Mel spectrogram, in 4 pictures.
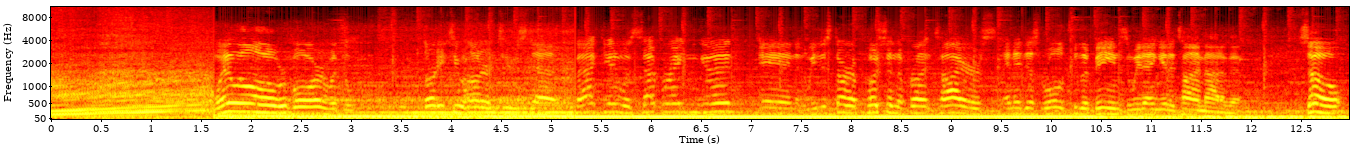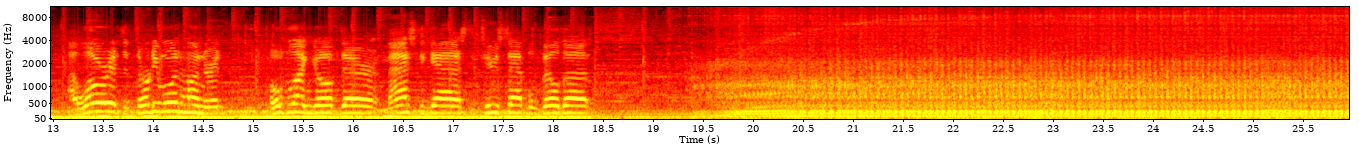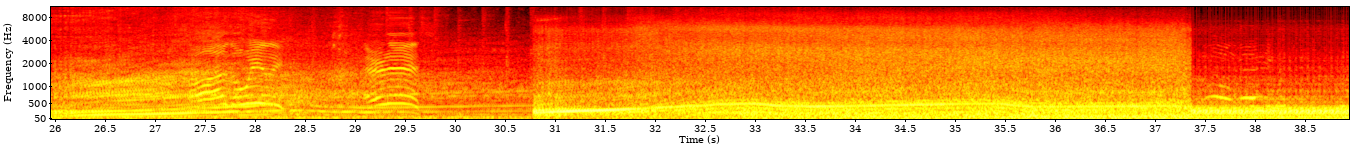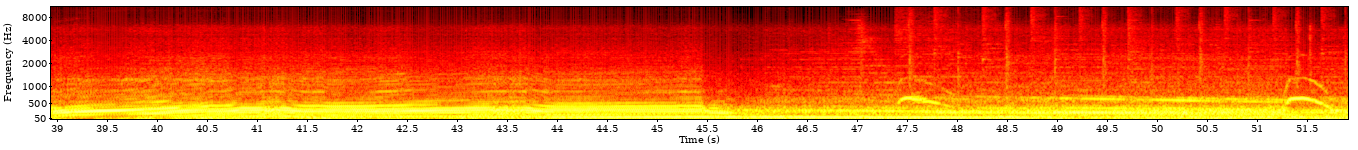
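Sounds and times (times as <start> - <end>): car engine stuttering on rev limiter: 0.0 - 1.8, 19.3 - 37.5, 38.1 - 45.9.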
